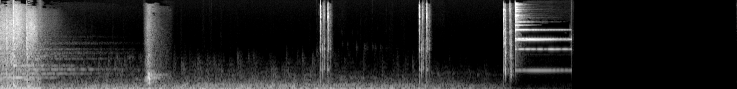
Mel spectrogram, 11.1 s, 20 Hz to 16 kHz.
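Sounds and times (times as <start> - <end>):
quick clicks: 6.3 - 6.5, 7.6 - 7.8
notification bell ding: 7.6 - 8.6.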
